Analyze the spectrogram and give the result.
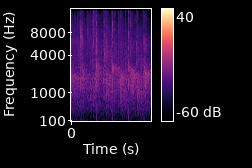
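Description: An audience breaks into steady applause for an audience member coming up to share what his business does, a dense wash of many hands clapping at an even level, with a few sharper individual claps standing out at a regular pace.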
